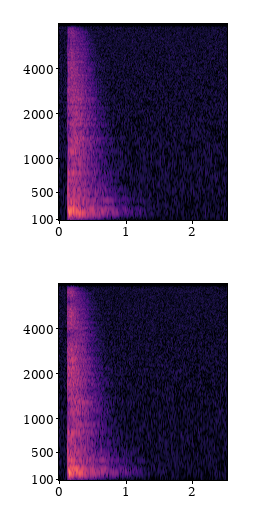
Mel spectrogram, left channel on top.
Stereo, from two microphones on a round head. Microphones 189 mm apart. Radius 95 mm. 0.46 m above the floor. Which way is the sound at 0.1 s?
60° right (ahead or behind).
